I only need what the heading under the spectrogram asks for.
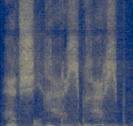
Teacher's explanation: Instantly the غ becomes خ because the glottis is opened. Therefore, it lets the air through, it doesn't produce much vibration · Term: voiceless sound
